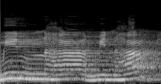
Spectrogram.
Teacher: nun sukun bertemu ha tidak kita dengung pada izhar halqi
